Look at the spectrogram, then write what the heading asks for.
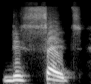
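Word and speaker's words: dix-sept: This set.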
